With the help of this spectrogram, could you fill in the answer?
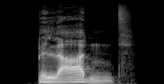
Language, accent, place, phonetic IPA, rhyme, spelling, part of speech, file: German, Germany, Berlin, [bəˈlaːdn̩t], -aːdn̩t, beladend, verb, De-beladend.ogg
- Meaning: present participle of beladen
